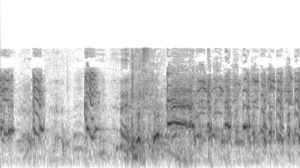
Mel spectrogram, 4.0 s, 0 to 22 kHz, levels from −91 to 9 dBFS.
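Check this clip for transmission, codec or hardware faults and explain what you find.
No faults turn up in this clip.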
